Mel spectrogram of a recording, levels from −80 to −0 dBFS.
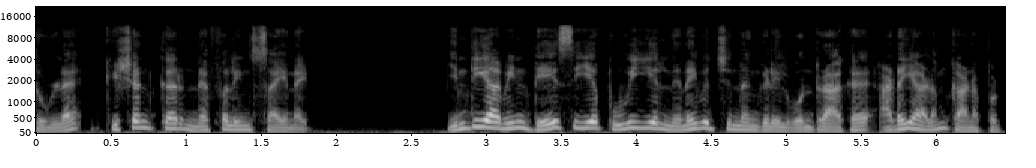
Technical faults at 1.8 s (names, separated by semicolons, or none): low-delay AAC compression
